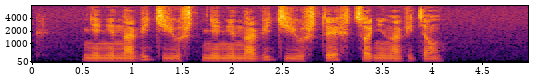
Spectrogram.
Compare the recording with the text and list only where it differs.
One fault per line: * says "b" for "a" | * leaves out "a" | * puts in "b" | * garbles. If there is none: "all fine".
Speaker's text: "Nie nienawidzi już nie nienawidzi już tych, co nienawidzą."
all fine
